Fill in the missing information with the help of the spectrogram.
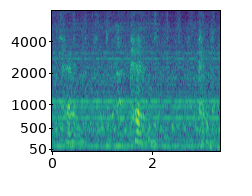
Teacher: The second one is mouth slowly open, tongue mid front, lower than e. Relaxed jaw, clear short sound.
